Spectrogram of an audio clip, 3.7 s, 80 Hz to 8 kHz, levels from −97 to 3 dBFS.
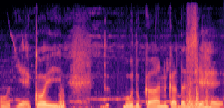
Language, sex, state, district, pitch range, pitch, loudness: Hindi, male, Rajasthan, Bikaner, 125-135 Hz, 135 Hz, -15 LUFS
